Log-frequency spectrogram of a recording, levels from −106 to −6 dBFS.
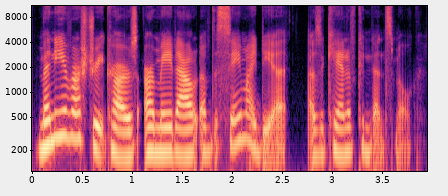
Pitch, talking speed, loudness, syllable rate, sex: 210 Hz, 275 wpm, -19 LUFS, 6.4 syllables/s, female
